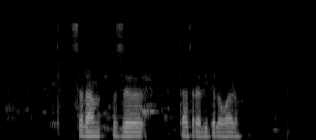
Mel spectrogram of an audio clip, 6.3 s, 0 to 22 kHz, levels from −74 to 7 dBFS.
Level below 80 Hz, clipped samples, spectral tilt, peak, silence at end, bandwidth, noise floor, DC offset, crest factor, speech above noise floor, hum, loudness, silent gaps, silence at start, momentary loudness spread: -76 dBFS; under 0.1%; -7 dB/octave; -16 dBFS; 1.5 s; 11.5 kHz; -75 dBFS; under 0.1%; 20 dB; 43 dB; none; -34 LUFS; none; 1.15 s; 17 LU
